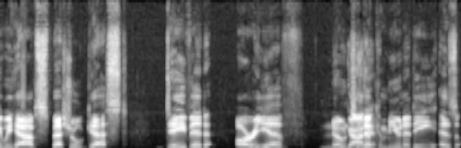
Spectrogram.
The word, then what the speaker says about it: Ariew: up poison so yeah my name like you said is david ariev which is a weird one in itself because it's spelled a-r-i-e-w but the w sounds like a v and yeah i'm a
